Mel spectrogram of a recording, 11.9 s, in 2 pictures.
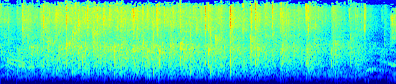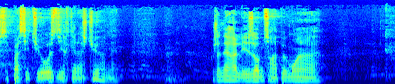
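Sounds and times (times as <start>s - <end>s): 
audience applause: 0.0s - 6.0s
speech: 6.2s - 7.8s, 9.2s - 10.8s.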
